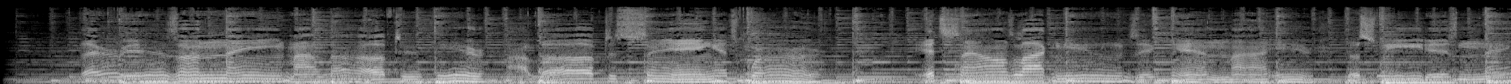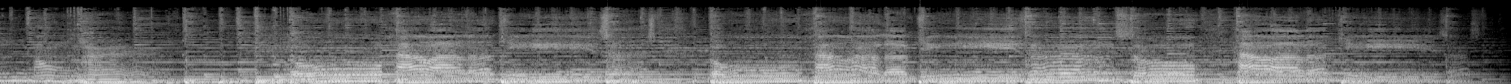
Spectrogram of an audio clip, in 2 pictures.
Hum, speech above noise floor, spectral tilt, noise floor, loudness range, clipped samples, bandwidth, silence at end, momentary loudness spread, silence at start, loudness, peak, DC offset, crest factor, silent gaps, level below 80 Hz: none; 22 dB; -5.5 dB/octave; -34 dBFS; 4 LU; under 0.1%; 15.5 kHz; 0.2 s; 8 LU; 0.15 s; -14 LUFS; 0 dBFS; under 0.1%; 12 dB; none; -24 dBFS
